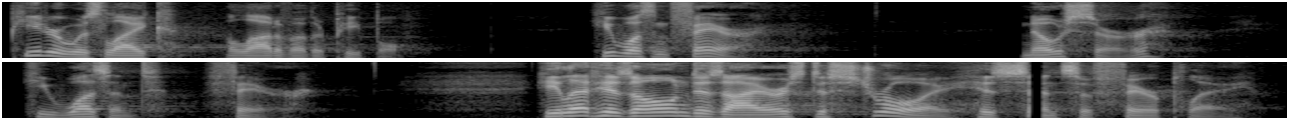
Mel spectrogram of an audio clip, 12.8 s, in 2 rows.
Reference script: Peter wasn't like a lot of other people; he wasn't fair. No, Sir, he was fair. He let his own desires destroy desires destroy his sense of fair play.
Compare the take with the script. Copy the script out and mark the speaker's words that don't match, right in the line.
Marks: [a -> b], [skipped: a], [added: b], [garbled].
Peter [wasn't -> was] like a lot of other people; he wasn't fair. No, Sir, he [was -> wasn't] fair. He let his own desires destroy [skipped: desires destroy] his sense of fair play.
